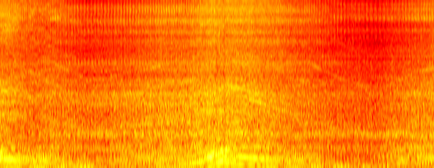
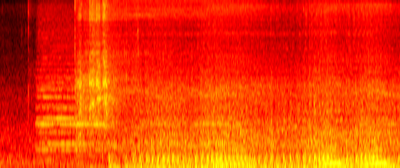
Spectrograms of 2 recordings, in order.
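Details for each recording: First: Very old Bajaj Pulsar single-cylinder motorcycle: running with busy fizzy top-end chatter over the exhaust; piston rings still fine, rattle from worn rocker washers and slack timing chain, valve train noise before repair. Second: Very old Pulsar after fitting new rocker arm washers: starter whirrs, engine fires and settles into a steady, even idle with no top-end clatter; tappets still to be adjusted after oil check.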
